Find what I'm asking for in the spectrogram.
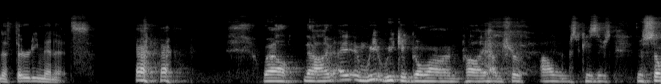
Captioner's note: laughs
